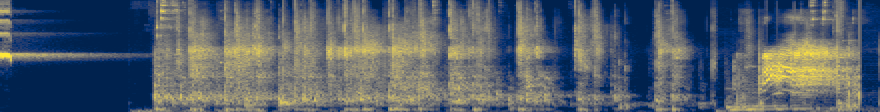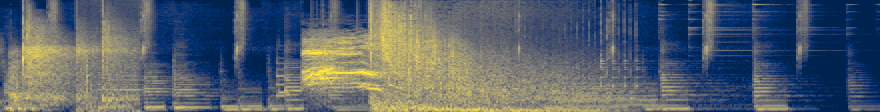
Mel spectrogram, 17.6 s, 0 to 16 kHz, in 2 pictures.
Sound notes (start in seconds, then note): 0.0 whistle blows; 7.6 screams; 11.8 screams; 12.5 explosion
